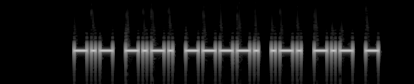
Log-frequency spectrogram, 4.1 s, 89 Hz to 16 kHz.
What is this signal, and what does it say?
Morse code, heard as a keyed tone, about 28 wpm, 700 Hz. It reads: KC9RKT
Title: USA Call Signs - 6 Characters - Repeated 2x - 28wpm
